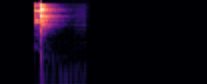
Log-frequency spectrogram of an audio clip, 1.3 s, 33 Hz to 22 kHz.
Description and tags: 36 llenando vacio
golpe de dos copas de vidrio
golpe, brillante, vidrio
